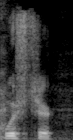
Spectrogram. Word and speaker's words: Worcester: Worcester. Yeah, Worcester.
